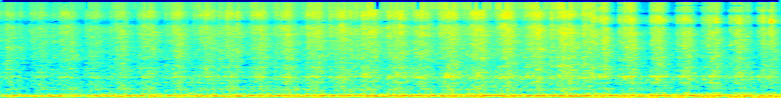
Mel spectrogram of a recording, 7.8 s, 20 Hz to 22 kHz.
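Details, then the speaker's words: 1983 Mustang with cammed 5.3 LS from 2002 Avalanche and 4L60E, oil pressure 40 psi idle, 70 revved, no leaks: deep loping big-cam idle, even and steady, no misses or knocks; everything runs and sounds good. "So Riley's ecstatic. Everything sounds good. Everything ran good."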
